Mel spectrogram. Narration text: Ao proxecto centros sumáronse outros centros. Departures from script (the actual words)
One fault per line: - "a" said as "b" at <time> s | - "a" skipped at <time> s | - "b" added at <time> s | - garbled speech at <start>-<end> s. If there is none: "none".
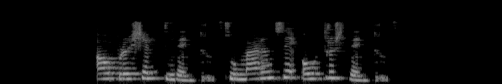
none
